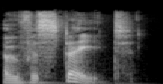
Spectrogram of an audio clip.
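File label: "overstate", English, British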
